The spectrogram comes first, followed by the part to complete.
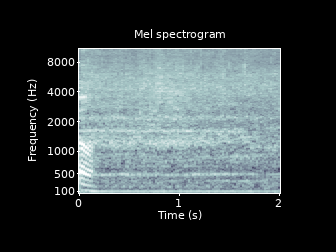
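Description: Steady low machine hum with a faint constant higher tone, unchanging throughout.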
